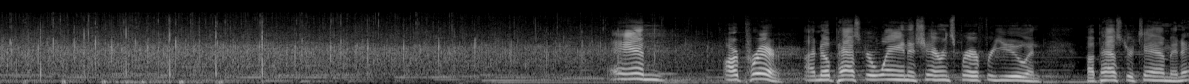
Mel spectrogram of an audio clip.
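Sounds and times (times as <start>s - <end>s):
audience applause: 0.0s - 7.2s
speech: 6.2s - 11.8s.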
